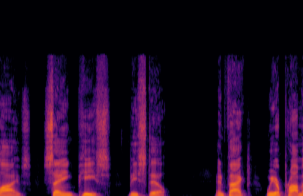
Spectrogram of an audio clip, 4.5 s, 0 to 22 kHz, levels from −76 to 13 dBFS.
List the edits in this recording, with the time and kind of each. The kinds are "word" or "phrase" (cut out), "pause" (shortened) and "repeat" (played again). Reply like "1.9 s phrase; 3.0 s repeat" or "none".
none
